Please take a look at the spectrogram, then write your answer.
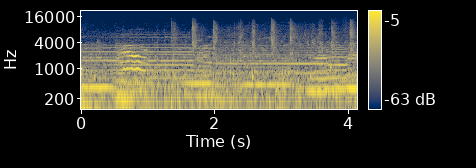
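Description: A cat meows in Animal Crossing: New Horizons, a couple of short, mid-loud calls over steady game background music, with no talking.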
